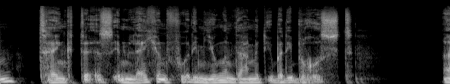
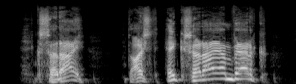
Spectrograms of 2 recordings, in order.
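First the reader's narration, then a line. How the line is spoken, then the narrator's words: Bellowing. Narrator (German): Jemand brüllte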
